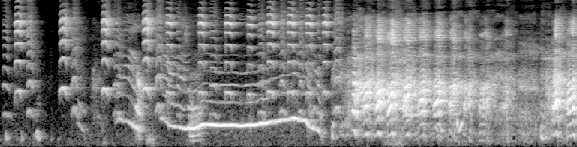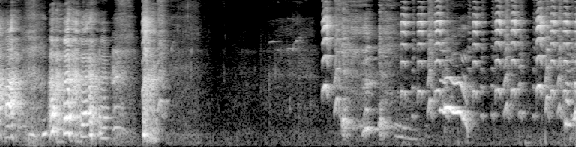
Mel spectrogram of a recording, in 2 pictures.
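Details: A dog reacting to a squeaking sound it does not like gives a drawn-out, steady howl, then rough, noisy grumbling vocalizations, between bursts of rapid high-pitched squeaks, with a short silence near the end.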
